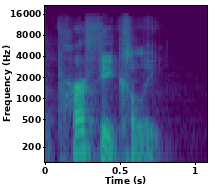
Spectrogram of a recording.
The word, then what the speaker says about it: perfectly: Doing absolutely nothing yet feeling perfectly happy and content，而且会感到 perfectly，这个单词 T 不要发音，你要记住啊，在美式发音当中三个辅音排列中间是不用发的。你看 perfectly 是不是有三个辅音，那个 t 就不发音，发成 perfectly，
